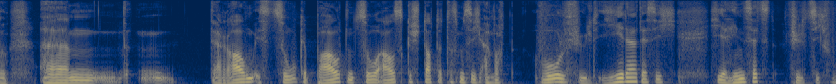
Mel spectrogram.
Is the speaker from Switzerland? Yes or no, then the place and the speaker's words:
yes; Switzerland; Meine Schulzeit in der Schweiz wird sich vermutlich nicht groß unterscheiden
